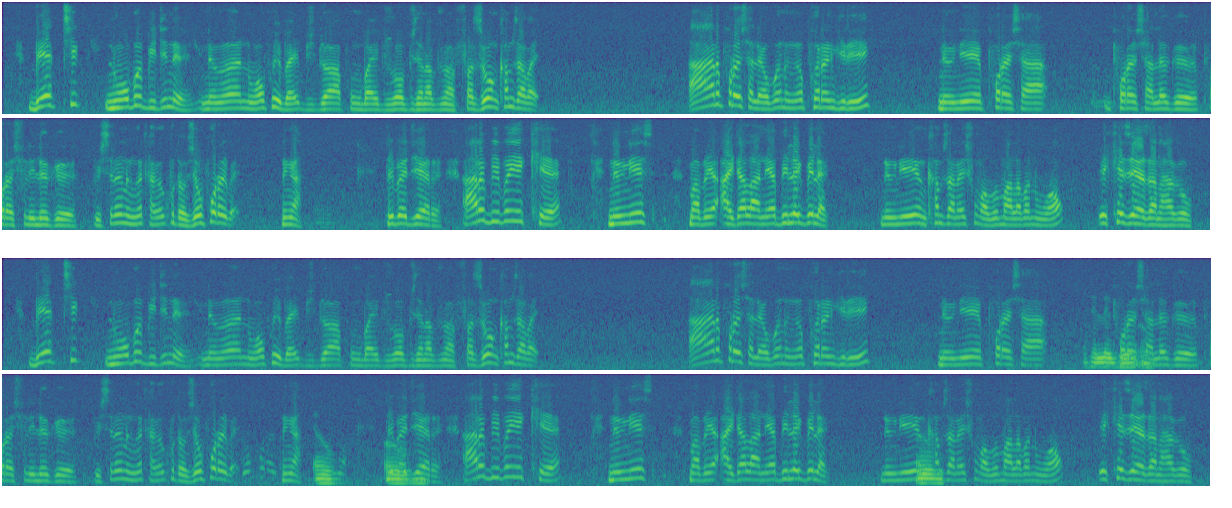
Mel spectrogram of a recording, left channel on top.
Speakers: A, on the left; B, on the right.
A: बे थिग न'आवबो बिदिनो नोङो न'आव फैबाय बिदा फंबाय बिब' बिनानाव बिमा बिफ्रा ज' ओंखाम जाबाय। आरो फरायसालियावबो नोङो फोरोंगिरि नोंनि फरायसा
B: लोगो
A: फरायसा
B: फरायसुलि
A: लोगो ओ फरायसुलि लोगो बिसोरो नोङो थाखो खथायाव‌ ज‌'फरायबाय
B: फरायबाय
A: नोंङा?
B: नोङा
A: बेबायदि आरो आरो बेबो एखे नोंनि माबाया आयदा लानाया बेलेग बेलेग नोंनि
B: समा
A: ओंखाम जानाय स समाबो मालाबा न'आव एखे जाया जानो हागौ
